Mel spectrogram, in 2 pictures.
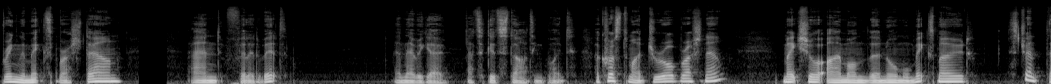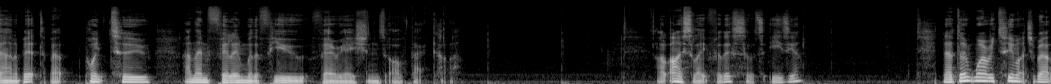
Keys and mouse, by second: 1.5 click, 2.5-4.7 middle drag, 6.7-14.6 drag, 14.6 middle click, 15.2-16.5 drag, 17.1 KP_Divide, 17.6 middle click, 18.4 click, 18.6-21.0 middle drag.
